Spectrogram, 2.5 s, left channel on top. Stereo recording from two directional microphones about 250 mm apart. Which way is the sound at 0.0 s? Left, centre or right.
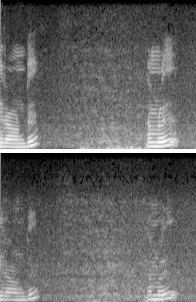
Left.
